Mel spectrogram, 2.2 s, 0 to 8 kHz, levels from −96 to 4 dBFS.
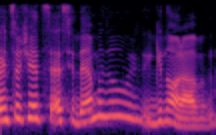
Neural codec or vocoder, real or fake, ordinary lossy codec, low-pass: none; real; MP3, 64 kbps; 7.2 kHz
